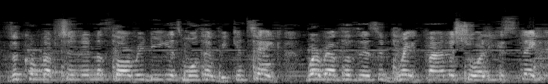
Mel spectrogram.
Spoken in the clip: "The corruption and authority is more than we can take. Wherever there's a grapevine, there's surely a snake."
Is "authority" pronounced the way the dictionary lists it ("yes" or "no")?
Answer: yes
